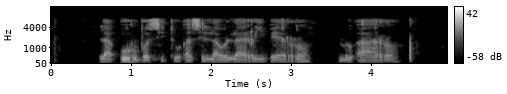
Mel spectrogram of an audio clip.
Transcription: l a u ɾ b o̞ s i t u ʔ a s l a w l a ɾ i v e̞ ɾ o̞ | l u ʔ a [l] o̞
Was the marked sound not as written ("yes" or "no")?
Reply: yes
